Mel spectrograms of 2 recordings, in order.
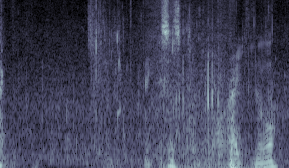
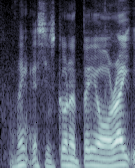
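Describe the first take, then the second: First: Soft, breathy whisper to himself; whispered aside. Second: Said in the usual way. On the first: Real, not acted. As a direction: hush it, half to yourself. Quiet aside while landing fish.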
